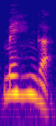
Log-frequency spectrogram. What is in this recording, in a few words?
"naha~gaa", Hindi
